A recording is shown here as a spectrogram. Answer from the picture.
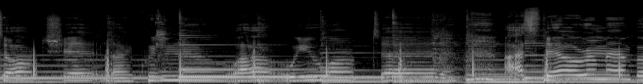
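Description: A slow electronic pop song's instrumental passage: acoustic guitar plays plucked, strummed chords over long held low notes.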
